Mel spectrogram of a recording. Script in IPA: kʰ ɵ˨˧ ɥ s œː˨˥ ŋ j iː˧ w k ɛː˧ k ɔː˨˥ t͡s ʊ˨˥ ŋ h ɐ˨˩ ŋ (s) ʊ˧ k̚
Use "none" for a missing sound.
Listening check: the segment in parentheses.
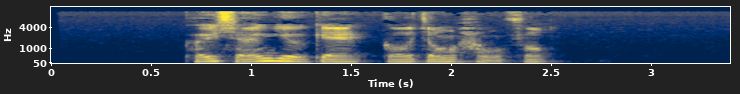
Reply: f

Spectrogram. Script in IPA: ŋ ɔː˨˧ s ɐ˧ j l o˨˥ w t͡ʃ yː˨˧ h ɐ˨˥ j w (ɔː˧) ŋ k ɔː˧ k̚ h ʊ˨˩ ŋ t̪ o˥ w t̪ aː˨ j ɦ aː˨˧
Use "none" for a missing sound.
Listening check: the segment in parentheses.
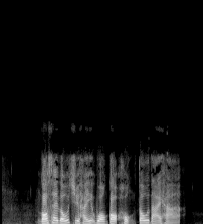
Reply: ɔː˧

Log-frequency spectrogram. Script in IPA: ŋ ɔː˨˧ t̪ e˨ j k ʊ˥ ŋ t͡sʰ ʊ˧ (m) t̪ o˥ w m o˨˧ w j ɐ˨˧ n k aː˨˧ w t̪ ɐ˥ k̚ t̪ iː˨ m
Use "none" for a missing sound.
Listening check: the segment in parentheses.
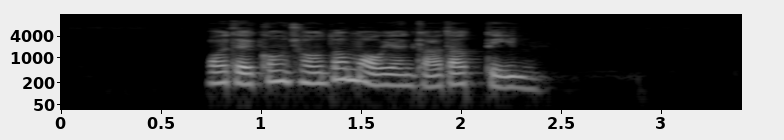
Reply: ŋ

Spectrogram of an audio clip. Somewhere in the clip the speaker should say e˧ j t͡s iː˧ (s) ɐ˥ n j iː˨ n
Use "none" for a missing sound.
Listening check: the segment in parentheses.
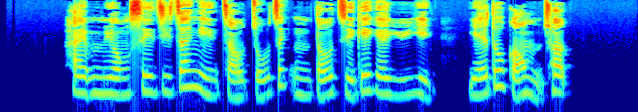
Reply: t͡s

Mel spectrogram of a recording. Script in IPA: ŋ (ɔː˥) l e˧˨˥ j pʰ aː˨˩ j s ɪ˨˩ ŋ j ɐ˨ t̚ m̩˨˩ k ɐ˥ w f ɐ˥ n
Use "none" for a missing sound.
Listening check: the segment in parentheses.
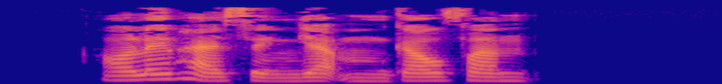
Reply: ɔː˨˧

